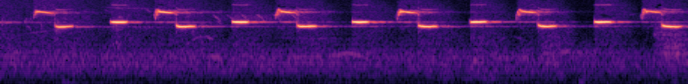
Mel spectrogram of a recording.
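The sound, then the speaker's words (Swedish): A great tit sings in late winter, repeating a bright whistled two-note phrase, a higher note dropping to a lower one, many times in a steady, even rhythm. The clear, loud notes stand alone over a faint background hiss. “Vi ska komma ihåg att det är talgoxen.”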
